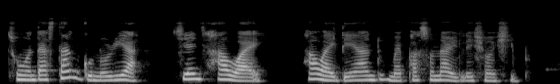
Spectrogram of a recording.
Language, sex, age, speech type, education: Nigerian Pidgin, female, 15-29, spontaneous, tertiary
